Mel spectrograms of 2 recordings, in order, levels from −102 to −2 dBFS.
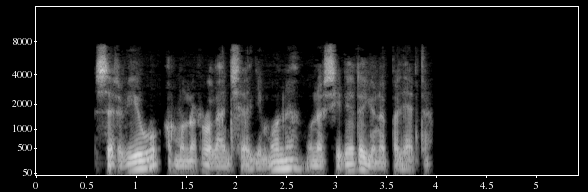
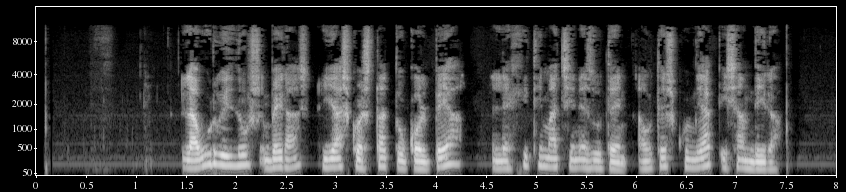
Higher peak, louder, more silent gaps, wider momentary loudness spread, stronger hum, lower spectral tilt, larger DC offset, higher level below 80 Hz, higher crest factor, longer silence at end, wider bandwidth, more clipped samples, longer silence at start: second, -10 dBFS vs 0 dBFS; second, -29 LUFS vs -23 LUFS; first, 3.52-3.56 s vs none; first, 11 LU vs 8 LU; neither; about the same, -5.5 dB/octave vs -4.5 dB/octave; neither; about the same, -66 dBFS vs -68 dBFS; about the same, 20 dB vs 24 dB; first, 1.5 s vs 0.55 s; second, 7.8 kHz vs 11.5 kHz; neither; second, 0.6 s vs 1.45 s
